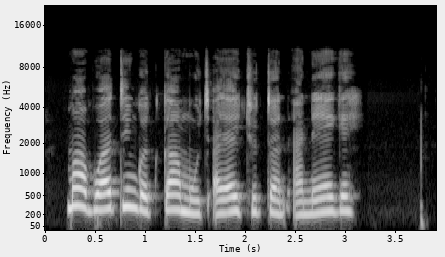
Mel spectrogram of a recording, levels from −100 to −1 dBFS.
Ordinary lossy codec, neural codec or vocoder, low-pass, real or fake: none; none; 10.8 kHz; real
